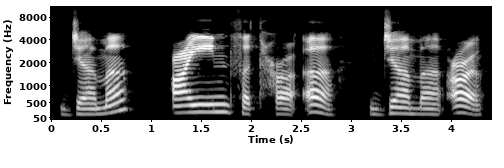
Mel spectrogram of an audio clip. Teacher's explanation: जमा में आइन का ख़ास ख्याल रखेंगे कि ये हमज़ा महसूस ना हो। आइन का मखरज वस्त हलक से है, यानी कि हलक के दरमियानी हिस्सा से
